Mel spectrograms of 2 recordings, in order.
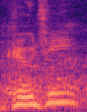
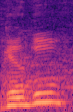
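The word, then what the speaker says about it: Googie: popular in diners called I believe it's GUI architecture possibly Googy it's the word Google but replace the L with an i it's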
